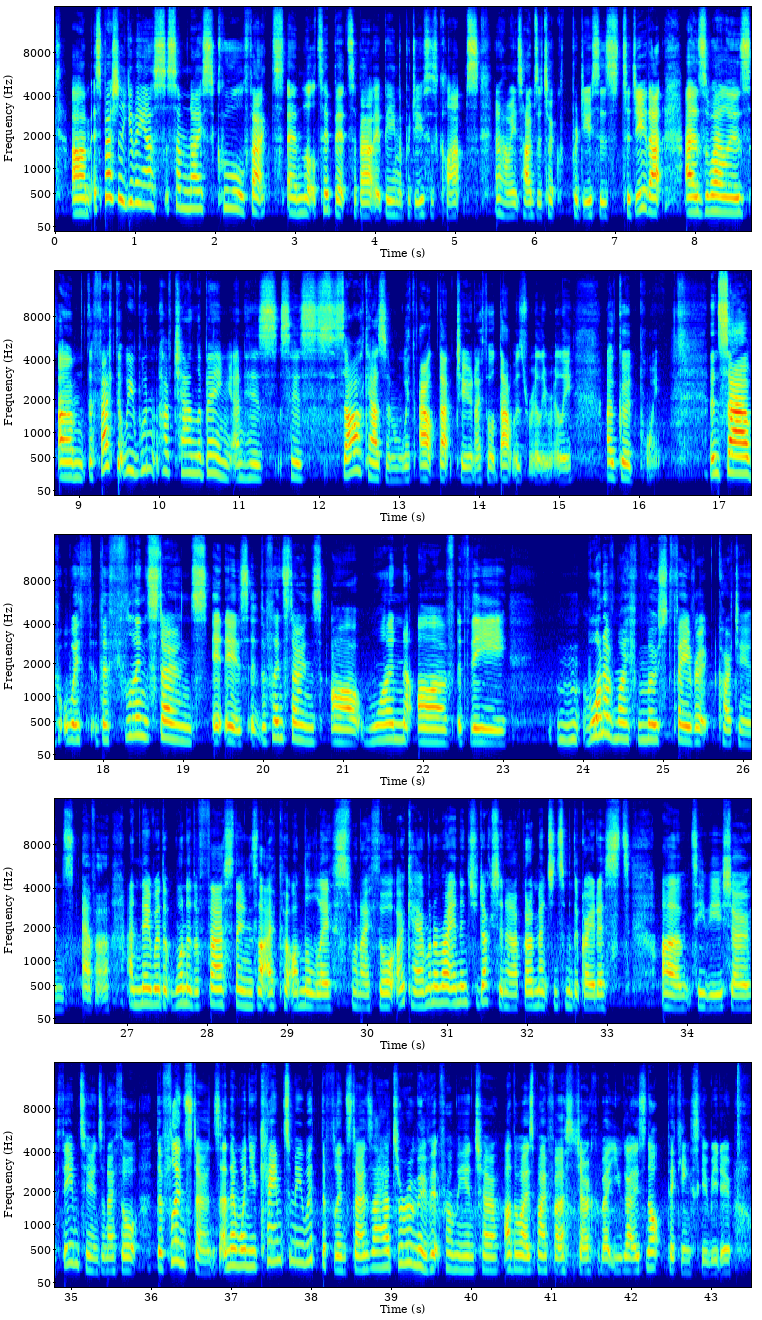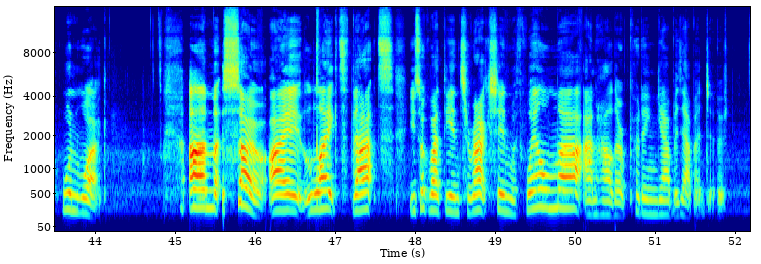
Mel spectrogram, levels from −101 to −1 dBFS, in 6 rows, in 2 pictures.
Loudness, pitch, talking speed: -31 LUFS, 260 Hz, 195 wpm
